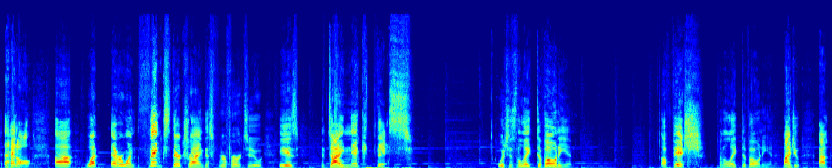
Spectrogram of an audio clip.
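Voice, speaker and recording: With a bright, pushed, medium-pitched voice and no echo in the recording, this paleontology commentary host mocks what she reads aloud. The tone is sarcastic and fed-up, full of staged outrage for comic effect.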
